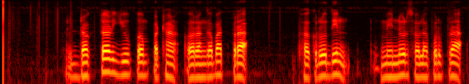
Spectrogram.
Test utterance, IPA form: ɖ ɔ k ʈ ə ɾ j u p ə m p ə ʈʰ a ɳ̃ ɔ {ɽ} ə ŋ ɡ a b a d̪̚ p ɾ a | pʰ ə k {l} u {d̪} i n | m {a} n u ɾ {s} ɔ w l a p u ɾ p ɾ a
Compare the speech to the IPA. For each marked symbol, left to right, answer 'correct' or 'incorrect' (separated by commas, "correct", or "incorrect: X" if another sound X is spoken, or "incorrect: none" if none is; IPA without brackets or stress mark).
incorrect: ɾ, incorrect: ɾ, correct, incorrect: e, correct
